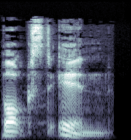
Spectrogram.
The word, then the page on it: boxed in: British English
